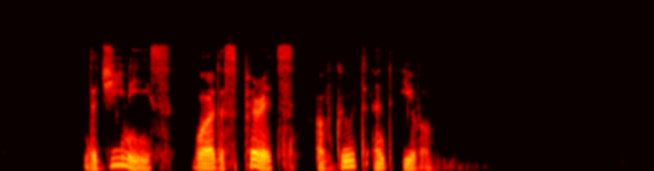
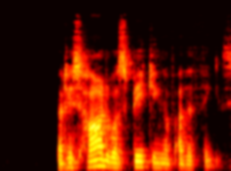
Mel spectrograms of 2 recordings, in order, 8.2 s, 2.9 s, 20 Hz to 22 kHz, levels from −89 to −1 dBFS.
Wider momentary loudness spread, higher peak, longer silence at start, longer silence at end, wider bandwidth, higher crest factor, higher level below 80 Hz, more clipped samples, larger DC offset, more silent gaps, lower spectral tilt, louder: first, 18 LU vs 14 LU; second, -14 dBFS vs -4 dBFS; first, 1.05 s vs 0.7 s; first, 2.8 s vs 0 s; second, 8.4 kHz vs 15 kHz; about the same, 22 dB vs 22 dB; about the same, -70 dBFS vs -68 dBFS; neither; neither; neither; first, -6 dB/octave vs -4 dB/octave; second, -35 LUFS vs -23 LUFS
